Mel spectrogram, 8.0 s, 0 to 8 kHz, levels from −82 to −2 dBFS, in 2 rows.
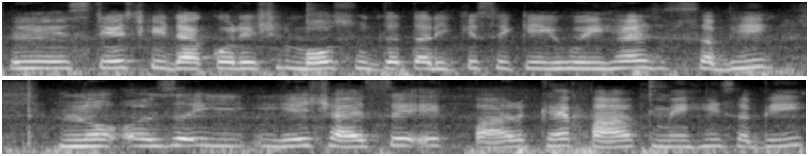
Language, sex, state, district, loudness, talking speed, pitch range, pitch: Hindi, female, Haryana, Jhajjar, -18 LUFS, 165 wpm, 215-235 Hz, 225 Hz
